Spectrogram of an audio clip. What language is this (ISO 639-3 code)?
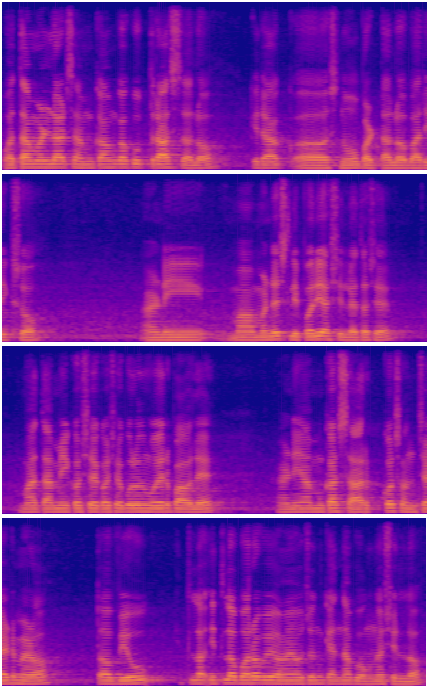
kok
